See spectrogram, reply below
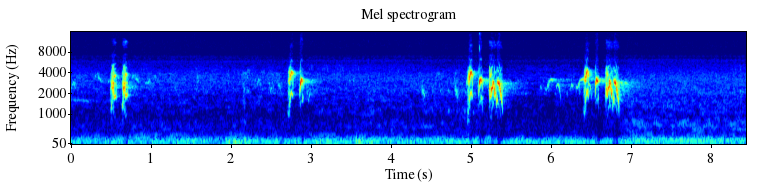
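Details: Sooty-headed bulbul singing in the gecor style, used as a lure sound: short bubbly chirped phrases in separate bursts, the last ones quick double and triple notes, with a faint low hum underneath.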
